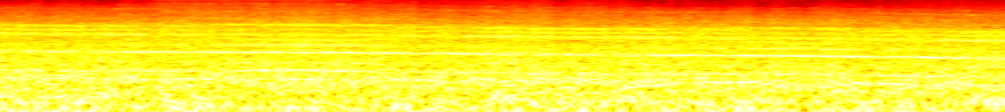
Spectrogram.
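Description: A train's motor whines with a slowly falling pitch as the train slows.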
